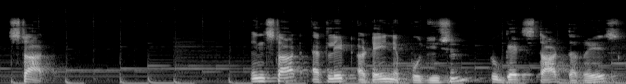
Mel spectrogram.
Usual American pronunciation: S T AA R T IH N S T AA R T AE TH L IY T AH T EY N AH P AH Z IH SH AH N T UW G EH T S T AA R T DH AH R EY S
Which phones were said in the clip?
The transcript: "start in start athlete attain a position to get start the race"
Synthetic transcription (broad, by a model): S T AA R T IH N S T AA R T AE T L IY T AH T EY N AH P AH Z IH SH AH N T UW G EH T S T AA R T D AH R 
